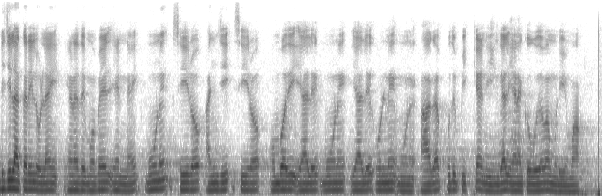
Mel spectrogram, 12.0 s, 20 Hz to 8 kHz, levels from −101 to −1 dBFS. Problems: none marked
